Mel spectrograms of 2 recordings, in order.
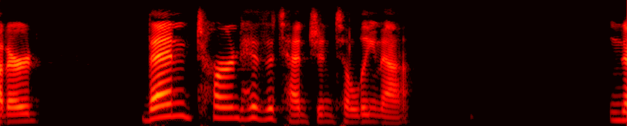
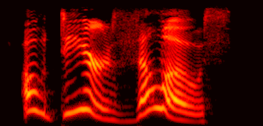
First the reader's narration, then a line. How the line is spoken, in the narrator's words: Hokuto exclaimed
